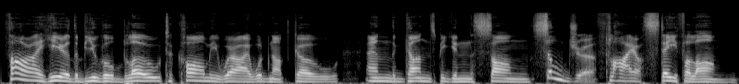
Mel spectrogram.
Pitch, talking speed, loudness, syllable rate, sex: 145 Hz, 210 wpm, -18 LUFS, 4.3 syllables/s, male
